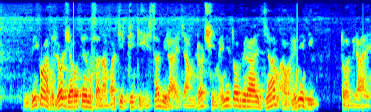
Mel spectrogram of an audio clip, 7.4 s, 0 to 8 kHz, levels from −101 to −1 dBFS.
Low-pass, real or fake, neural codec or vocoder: 7.2 kHz; real; none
